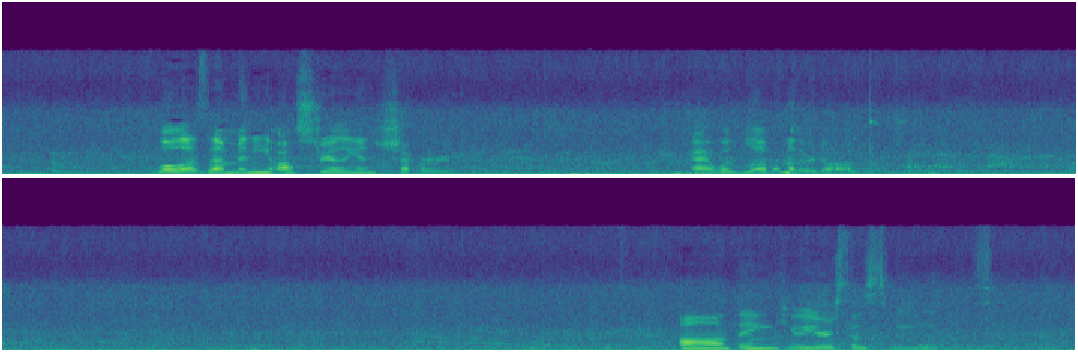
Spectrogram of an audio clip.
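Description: A young woman talks close to a microphone in short bursts.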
